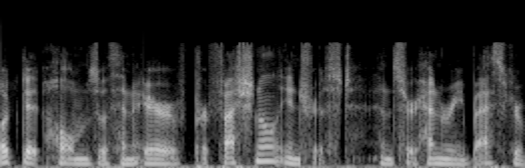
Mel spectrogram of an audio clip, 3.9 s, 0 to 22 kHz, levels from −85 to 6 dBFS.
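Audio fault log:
1.07 s and 2.24 s: dropped buffer (overrun). Each is the speech jumping forward with no silent gap. About 20 ms is lost first, about 30 ms second. Likely, the buffer was read too late and overwritten, splicing the two sides together.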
